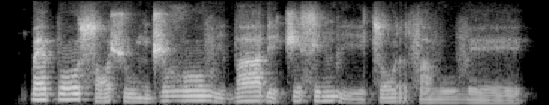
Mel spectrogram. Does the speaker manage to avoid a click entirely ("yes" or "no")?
yes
